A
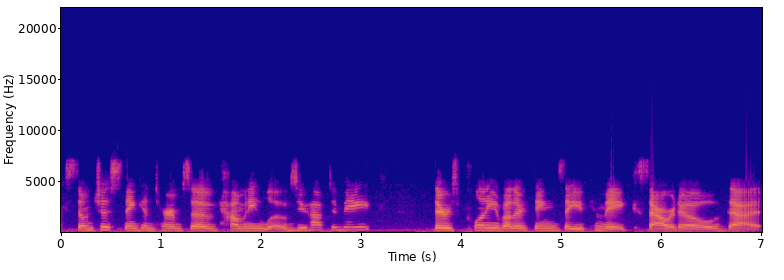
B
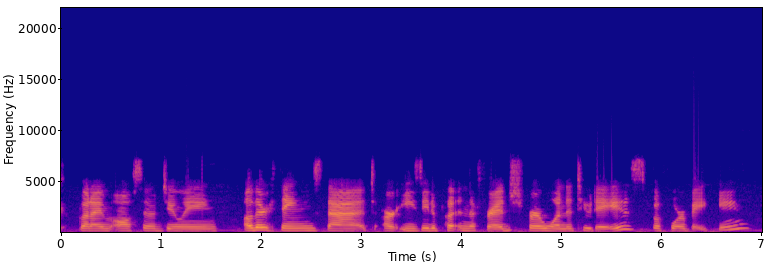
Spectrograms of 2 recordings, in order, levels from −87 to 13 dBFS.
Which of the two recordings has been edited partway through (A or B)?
B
